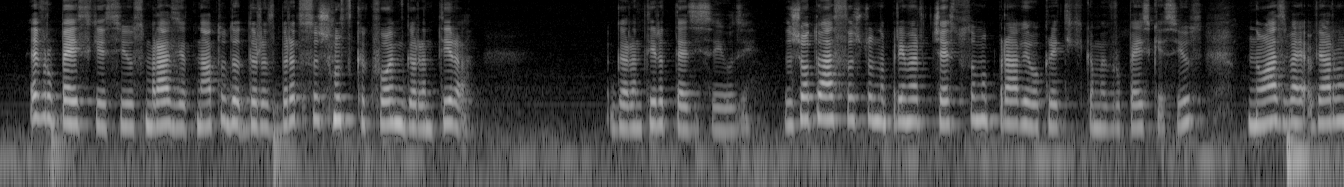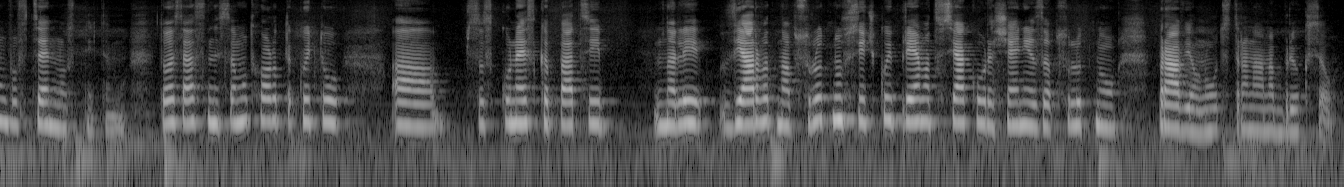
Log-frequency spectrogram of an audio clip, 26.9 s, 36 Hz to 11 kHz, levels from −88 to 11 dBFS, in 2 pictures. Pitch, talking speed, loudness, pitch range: 245 Hz, 130 wpm, -27 LUFS, 225-260 Hz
